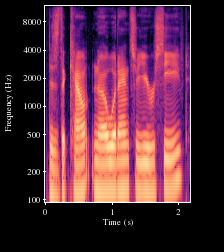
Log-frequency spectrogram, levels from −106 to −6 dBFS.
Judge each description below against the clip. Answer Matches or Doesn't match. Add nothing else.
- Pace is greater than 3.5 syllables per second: Matches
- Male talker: Matches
